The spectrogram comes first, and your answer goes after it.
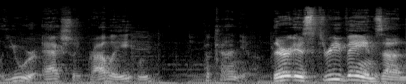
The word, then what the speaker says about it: picanha: backyard barbecue fun today we're gonna cook a picanha or how maybe some Wisconsin people let's say Pitt can hop it's how you spell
